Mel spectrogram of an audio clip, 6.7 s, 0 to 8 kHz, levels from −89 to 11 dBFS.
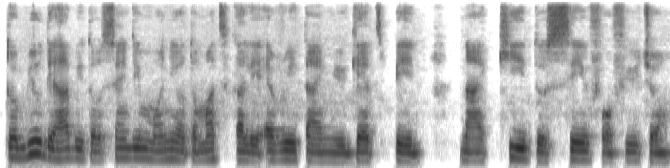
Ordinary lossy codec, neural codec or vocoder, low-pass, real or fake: none; none; 7.2 kHz; real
